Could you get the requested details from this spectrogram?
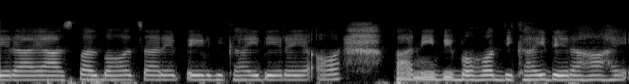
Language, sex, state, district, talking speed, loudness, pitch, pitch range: Hindi, female, Jharkhand, Jamtara, 170 wpm, -24 LUFS, 210 Hz, 210-215 Hz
